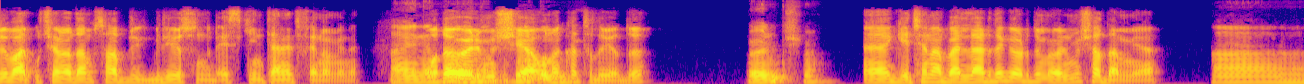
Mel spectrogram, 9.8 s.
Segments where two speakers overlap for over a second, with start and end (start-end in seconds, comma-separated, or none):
3.2-4.4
